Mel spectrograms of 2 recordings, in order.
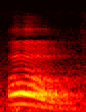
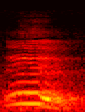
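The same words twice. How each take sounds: First: Oh said as a round open O; O vowel. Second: Ooh said with a close rounded ooh; ooh vowel. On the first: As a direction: say Oh as a full O vowel. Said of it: "an O sounds like this". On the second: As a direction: say Ooh with the tongue high. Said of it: "An ooh sounds like this". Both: Shown as a demonstration.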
